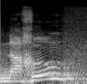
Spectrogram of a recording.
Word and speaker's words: Nahum: of time that we have the ministry of Nahum that's how you say his name n can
